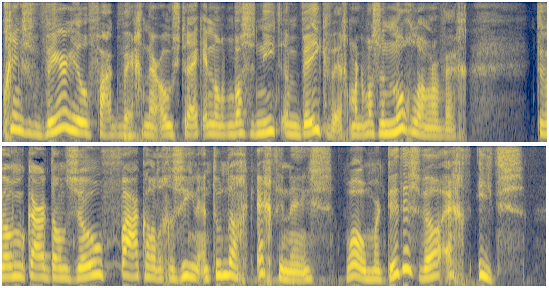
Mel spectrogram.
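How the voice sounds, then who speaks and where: At a moderate pace, a woman with a fairly high pitch and lively intonation talks in an ordinary speaking voice. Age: 20s. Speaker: singer. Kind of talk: casual chat.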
